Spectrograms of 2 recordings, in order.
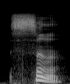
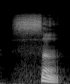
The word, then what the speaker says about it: saint: Saint. Okay, combination of A, I, N, phonetically will give you this un pronunciation. Saint.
